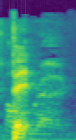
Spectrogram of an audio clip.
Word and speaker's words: Towelroad: Maybe someone can tell me how to pronounce this website. It's spelled T-O-W-E-L-R-O-A-D. Towel Road. – Toll Road. – What is it? – Toll. – Toll. That's what I thought.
